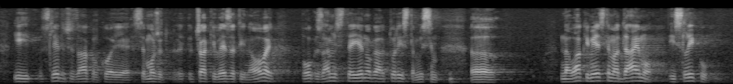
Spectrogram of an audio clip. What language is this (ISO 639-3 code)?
hrv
